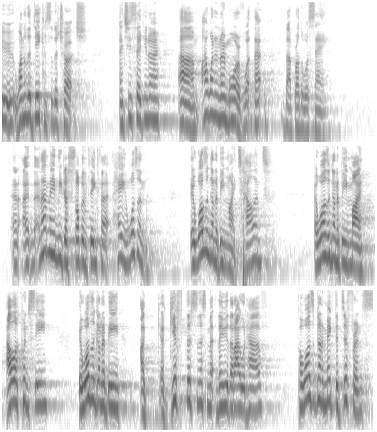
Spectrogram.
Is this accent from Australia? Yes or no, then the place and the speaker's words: yes; Sydney, New South Wales, Australia; I was raised in an Hispanic home, but I was raised in Sydney, Australia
